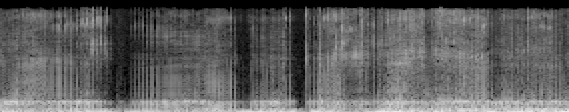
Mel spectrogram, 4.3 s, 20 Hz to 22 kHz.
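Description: The backs of long acrylic nails on both hands scratch the hollow metal mesh head of a black condenser microphone. The result is a dense, continuous, low, rumbling scrape with a steady hum-like band around 400 Hz. There are brief dips in the texture, and it grows slightly louder toward the end.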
